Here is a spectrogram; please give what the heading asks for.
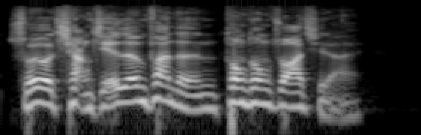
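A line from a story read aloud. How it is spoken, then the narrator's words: Sudden loud shout. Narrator (Chinese): 警察课长突然大喊一声说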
